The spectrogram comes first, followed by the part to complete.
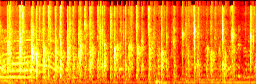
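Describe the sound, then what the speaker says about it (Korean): Brisk, scattered hand clapping from a small group at a children's screen golf award ceremony, with claps overlapping in an uneven patter that rises and falls and continues steadily to the end. "박수"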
